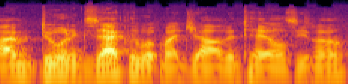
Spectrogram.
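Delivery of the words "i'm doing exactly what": usual speaking voice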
